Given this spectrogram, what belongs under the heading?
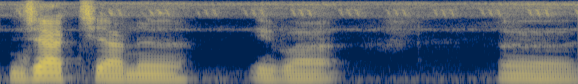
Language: Bodo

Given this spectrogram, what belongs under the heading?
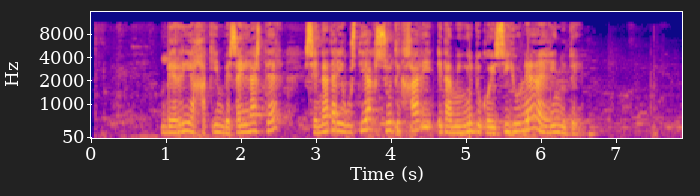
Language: Basque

